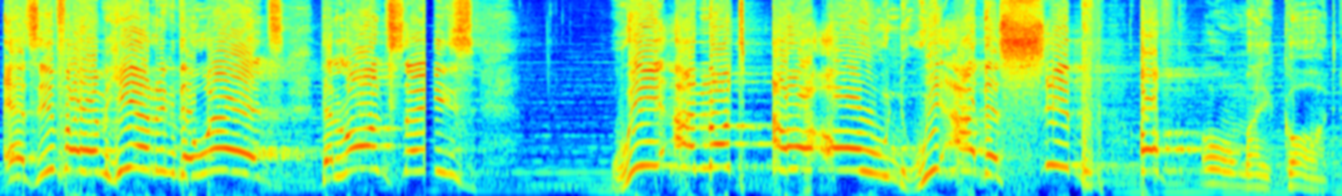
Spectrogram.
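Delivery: rising to a tearful shout; impassioned preaching shout. Real, not acted. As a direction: cry out the declaration. Preaching climax, shouting, crying.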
